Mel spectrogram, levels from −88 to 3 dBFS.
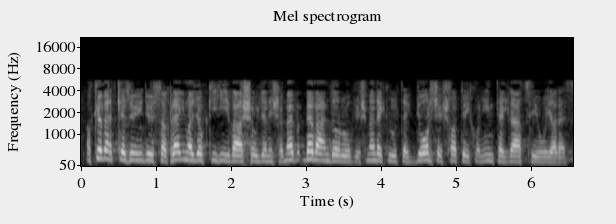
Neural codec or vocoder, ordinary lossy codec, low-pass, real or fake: codec, 16 kHz, 16 kbps, FreqCodec, smaller model; none; 5.4 kHz; fake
